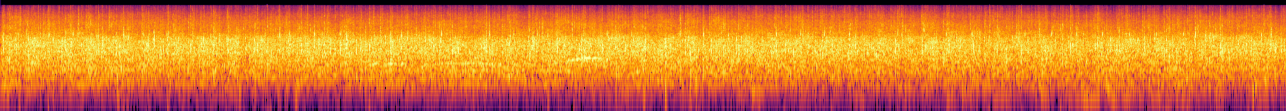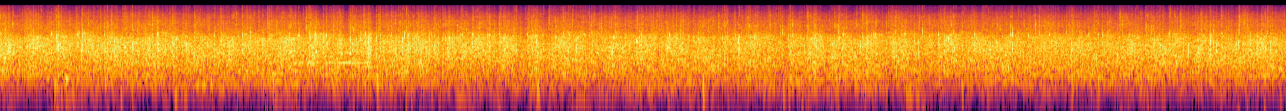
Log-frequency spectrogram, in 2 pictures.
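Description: Audience applauding in a steady, unbroken round of clapping.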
